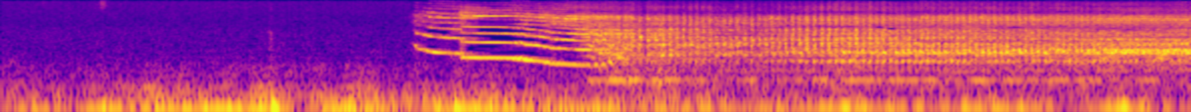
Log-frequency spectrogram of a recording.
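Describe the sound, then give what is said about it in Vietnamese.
A door creaking open in the next room, heard as one short, faint squeal gliding downward in pitch over a low background hum. “Nói đến đây bỗng nhiên tôi nghe thấy ở phòng bên có tiếng kẹt cửa.”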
